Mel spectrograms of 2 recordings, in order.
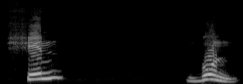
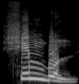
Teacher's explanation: Normally হওয়ার কথা ছিল হচ্ছে শিন বুন, কিন্তু আসলে কি হবে? উচ্চারণটা হবে শিমবুন।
